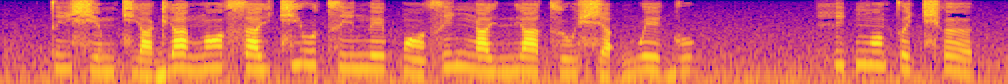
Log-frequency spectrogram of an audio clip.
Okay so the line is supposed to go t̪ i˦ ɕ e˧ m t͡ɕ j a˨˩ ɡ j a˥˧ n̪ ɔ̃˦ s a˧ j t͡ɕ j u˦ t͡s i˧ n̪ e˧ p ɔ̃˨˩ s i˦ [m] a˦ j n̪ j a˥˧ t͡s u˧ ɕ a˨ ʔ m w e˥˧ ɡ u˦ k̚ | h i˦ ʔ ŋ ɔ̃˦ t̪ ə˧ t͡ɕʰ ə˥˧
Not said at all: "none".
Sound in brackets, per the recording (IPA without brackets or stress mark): ŋ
